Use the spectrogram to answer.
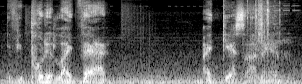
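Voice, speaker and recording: An actor playing a wary, world-weary but loyal soldier in a video game, with a dry, understated delivery. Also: male voice, rumbling low, expressive, moderate pace, gravelly, heavily acted. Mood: wary, resigned. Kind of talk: cinematic video game acting. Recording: loud film-style music under voice.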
